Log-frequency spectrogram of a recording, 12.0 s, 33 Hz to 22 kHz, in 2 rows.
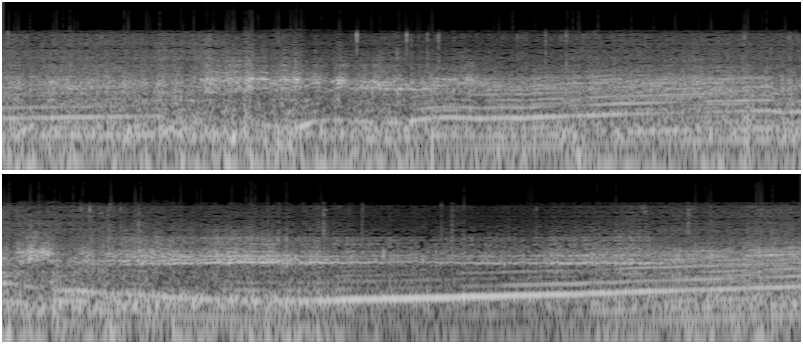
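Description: BMW Z3 M Coupe's straight-six engine, heard from inside the cabin, pulling hard through an autocross course. The pitch rises and falls several times as the driver gets on and off the throttle, then climbs steadily through the last few seconds, over a constant rumble of road and wind noise.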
